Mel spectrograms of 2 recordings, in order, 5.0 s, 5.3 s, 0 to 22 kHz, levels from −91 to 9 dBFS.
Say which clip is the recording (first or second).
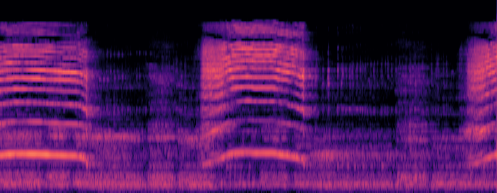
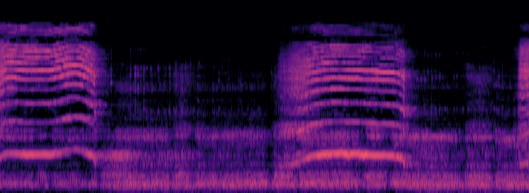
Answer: first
